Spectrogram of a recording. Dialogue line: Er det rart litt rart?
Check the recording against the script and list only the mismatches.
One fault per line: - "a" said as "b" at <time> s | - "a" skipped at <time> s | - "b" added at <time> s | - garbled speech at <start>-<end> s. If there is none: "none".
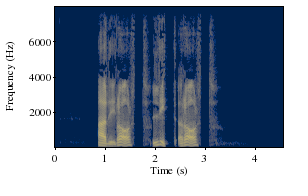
none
